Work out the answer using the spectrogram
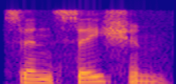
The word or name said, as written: sensation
